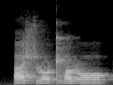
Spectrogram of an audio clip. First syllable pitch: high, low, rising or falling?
rising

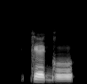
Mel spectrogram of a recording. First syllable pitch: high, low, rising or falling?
high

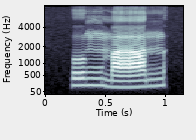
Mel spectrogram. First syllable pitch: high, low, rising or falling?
high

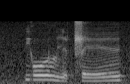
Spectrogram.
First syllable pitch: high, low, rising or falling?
high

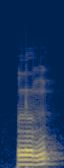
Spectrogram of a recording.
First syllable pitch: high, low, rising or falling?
rising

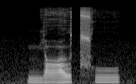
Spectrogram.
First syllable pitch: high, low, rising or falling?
rising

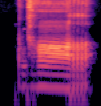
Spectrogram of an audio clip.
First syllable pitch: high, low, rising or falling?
low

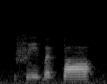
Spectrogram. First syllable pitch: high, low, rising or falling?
low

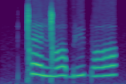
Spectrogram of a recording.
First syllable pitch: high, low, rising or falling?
falling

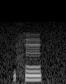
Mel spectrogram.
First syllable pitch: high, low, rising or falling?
high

